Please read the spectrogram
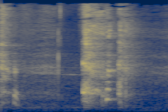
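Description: A woman coughing twice: a short sharp cough at the start and a longer cough about a second later.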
